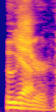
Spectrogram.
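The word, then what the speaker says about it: Hosier: Those who heard Hoosier, am I saying that right? – Hoosier. – Yeah.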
